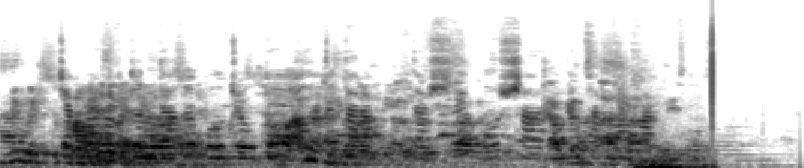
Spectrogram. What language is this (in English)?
Kyrgyz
